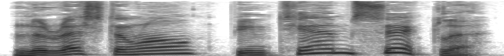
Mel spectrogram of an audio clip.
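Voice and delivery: high, loud cabaret announcer voice; showy emcee introduction, high and projected; disembodied announcer. A narrator's reading. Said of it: "said a disembodied voice with a pronounced Sprawl accent".

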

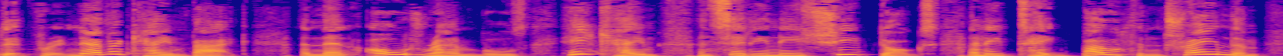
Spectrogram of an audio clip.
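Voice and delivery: high-pitched, artless rattling on; breathless run-on tale in a very high voice; excitable Heather voice. A narrator's reading. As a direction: chatter it out high, like an excitable simple girl. Heather excitedly explains about puppies.

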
